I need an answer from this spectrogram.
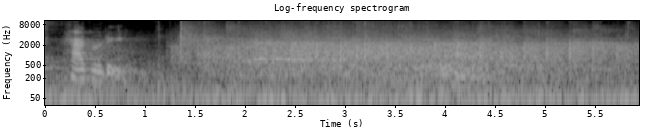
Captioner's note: audience applauding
